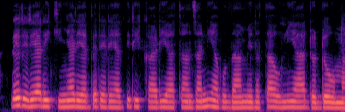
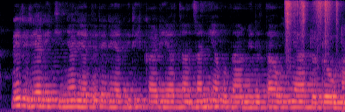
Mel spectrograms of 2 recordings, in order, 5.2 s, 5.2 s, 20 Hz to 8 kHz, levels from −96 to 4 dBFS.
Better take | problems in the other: first | background sound (Rattle (instrument)); 7 dB below the speech // room echo; dies away in 1.1 s

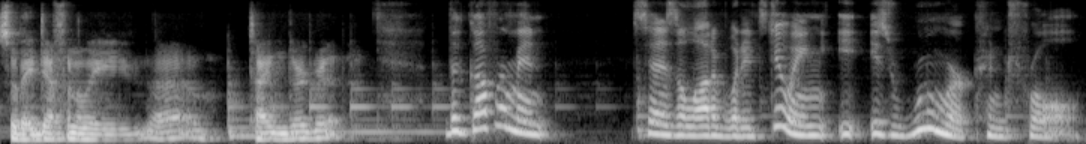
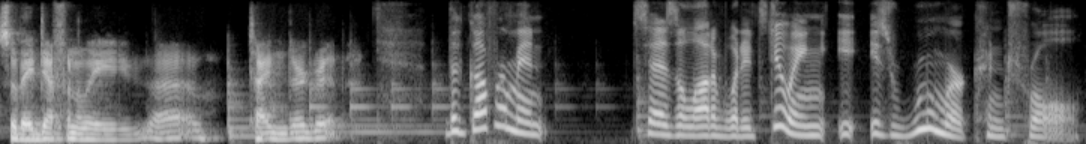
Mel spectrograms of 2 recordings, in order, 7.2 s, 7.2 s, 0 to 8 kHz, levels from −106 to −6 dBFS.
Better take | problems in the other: second | room echo; dies away in 0.3 s

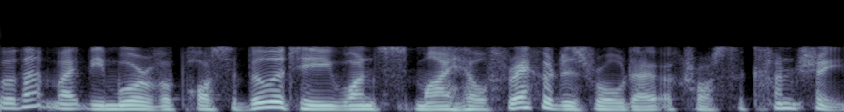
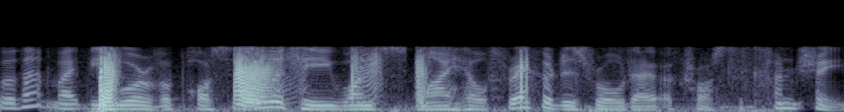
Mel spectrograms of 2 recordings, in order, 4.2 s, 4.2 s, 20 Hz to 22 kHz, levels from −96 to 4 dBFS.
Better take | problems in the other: first | background sound (Fart); 3 dB above the speech

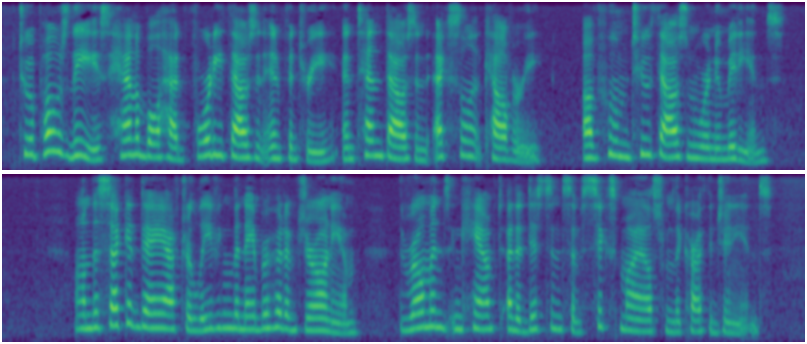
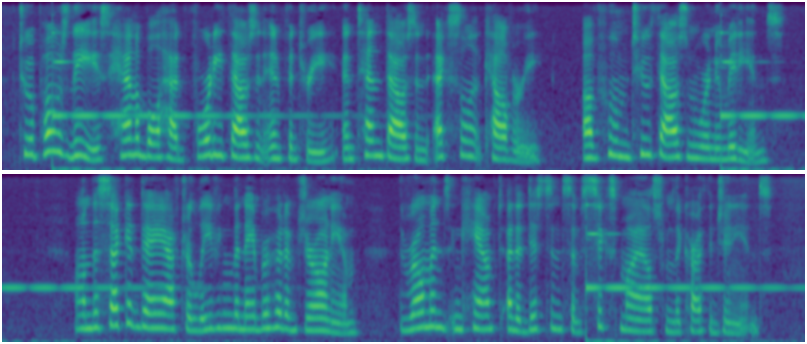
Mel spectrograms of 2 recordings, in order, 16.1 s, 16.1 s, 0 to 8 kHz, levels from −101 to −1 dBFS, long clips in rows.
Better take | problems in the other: first | background sound (Dishes, pots, and pans / Chink, clink); 13 dB below the speech

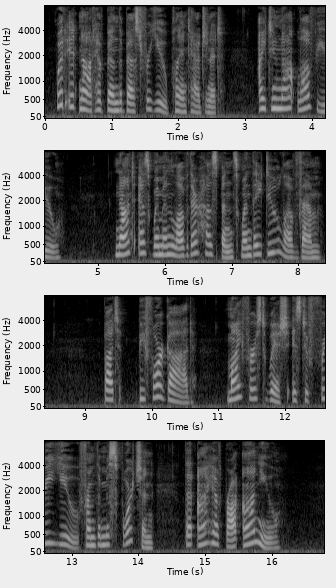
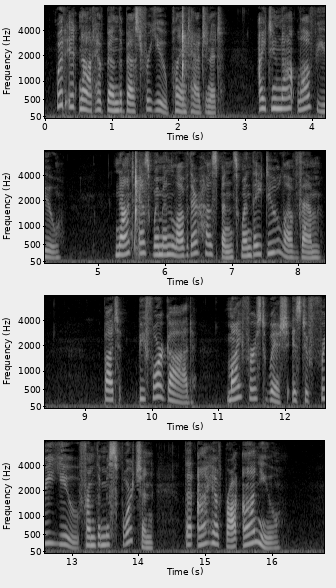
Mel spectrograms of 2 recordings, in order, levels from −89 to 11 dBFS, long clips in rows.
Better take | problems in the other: first | background sound (Thump, thud); 2 dB below the speech

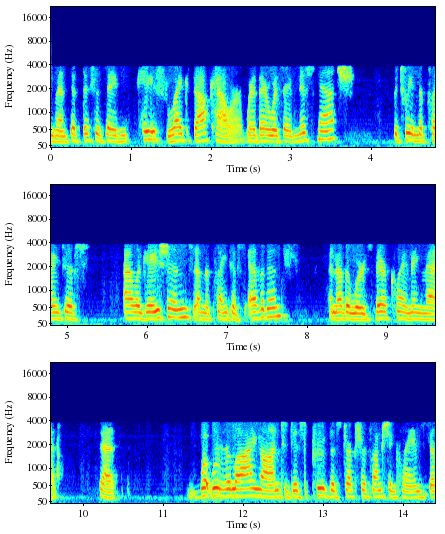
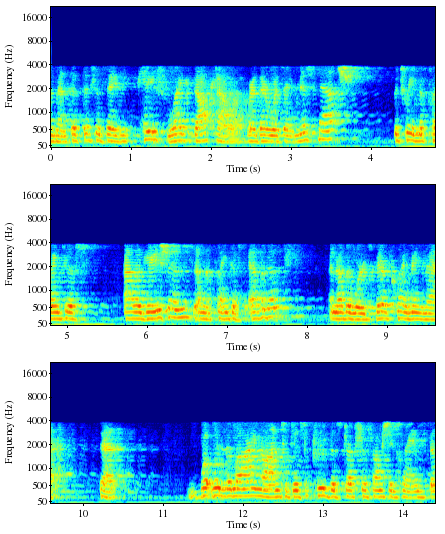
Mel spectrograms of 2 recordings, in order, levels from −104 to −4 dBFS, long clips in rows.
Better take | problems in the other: first | room echo; dies away in 0.9 s

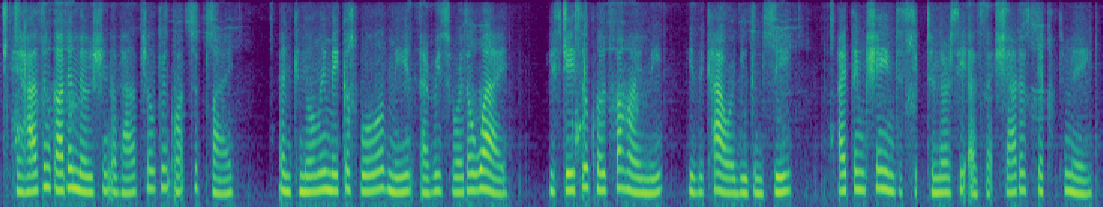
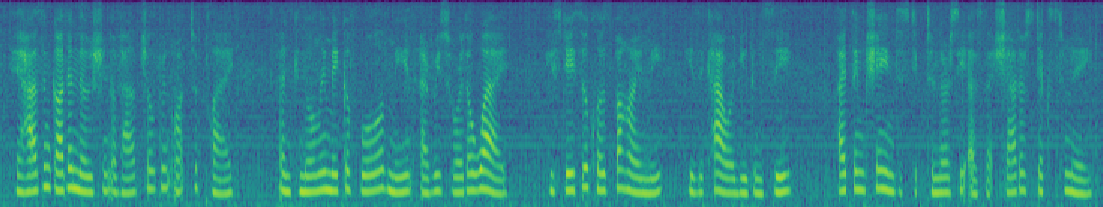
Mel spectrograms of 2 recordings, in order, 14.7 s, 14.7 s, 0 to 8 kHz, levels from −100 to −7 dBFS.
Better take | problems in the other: second | noise reduction (neural mask model RNNoise)

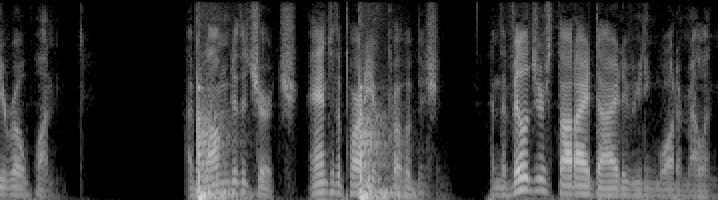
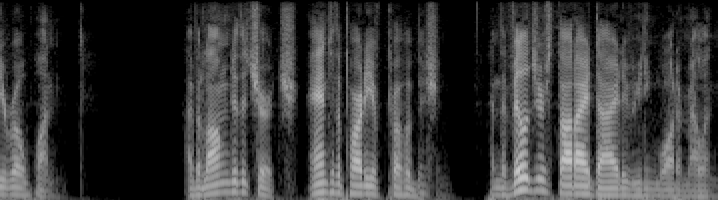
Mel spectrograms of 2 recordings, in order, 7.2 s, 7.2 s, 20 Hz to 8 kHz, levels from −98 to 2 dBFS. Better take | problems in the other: second | background sound (Thump, thud); 4 dB above the speech

